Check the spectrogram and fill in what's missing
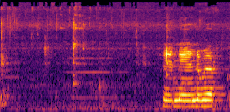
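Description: Mustard seeds, cumin and fenugreek tempering in hot oil, with a quiet stretch before a sudden loud burst of crackling spluttering that carries on close by to the end.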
